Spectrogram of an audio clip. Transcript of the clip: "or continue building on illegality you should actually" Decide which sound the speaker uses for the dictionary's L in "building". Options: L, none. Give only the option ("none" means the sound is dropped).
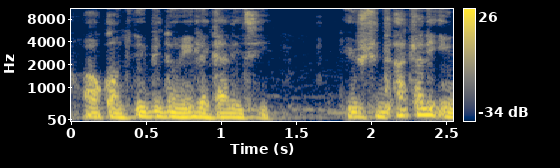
none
